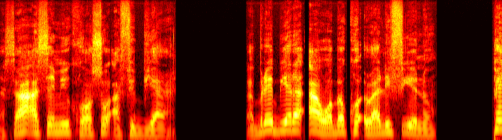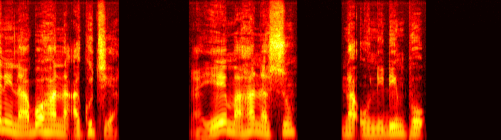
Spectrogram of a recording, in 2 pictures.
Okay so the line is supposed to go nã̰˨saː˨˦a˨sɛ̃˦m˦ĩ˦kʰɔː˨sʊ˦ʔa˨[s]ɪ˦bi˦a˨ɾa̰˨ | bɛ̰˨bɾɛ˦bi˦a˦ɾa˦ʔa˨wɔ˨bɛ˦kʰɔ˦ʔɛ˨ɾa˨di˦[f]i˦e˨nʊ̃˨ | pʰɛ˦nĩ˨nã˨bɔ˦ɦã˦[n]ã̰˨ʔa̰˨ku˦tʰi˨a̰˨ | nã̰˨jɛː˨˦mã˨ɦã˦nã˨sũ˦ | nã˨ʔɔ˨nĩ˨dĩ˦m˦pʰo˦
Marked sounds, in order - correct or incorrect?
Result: incorrect: f, correct, correct

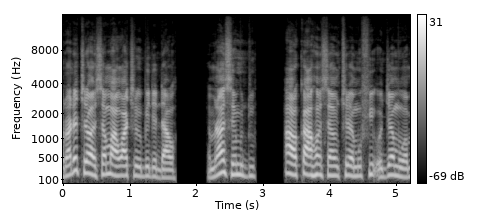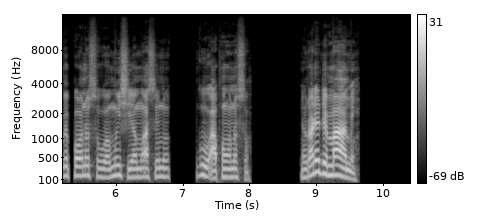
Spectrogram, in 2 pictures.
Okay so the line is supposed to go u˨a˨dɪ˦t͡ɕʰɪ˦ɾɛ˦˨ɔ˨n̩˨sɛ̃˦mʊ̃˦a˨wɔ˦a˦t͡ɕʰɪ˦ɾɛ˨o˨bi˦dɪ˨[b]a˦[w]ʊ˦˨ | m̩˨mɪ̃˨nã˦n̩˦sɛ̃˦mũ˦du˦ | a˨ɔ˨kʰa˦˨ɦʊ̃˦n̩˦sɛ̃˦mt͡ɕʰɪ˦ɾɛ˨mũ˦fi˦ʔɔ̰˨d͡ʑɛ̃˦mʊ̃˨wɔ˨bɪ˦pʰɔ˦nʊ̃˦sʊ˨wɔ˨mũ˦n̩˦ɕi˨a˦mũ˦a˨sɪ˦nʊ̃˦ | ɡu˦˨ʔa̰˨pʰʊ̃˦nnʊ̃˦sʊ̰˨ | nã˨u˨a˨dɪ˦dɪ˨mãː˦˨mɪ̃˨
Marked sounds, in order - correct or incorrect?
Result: incorrect: d, correct

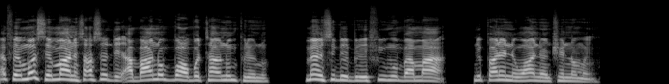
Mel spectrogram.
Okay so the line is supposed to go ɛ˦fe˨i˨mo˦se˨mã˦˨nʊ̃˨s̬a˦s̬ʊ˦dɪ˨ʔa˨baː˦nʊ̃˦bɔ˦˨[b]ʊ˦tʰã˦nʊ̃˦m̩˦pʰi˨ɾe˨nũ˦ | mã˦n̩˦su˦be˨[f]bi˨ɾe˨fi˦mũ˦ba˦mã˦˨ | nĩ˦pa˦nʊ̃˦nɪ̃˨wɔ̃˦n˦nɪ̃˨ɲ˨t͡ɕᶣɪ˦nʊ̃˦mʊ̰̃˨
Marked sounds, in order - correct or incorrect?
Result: correct, incorrect: none

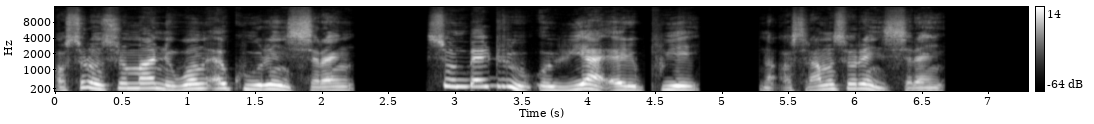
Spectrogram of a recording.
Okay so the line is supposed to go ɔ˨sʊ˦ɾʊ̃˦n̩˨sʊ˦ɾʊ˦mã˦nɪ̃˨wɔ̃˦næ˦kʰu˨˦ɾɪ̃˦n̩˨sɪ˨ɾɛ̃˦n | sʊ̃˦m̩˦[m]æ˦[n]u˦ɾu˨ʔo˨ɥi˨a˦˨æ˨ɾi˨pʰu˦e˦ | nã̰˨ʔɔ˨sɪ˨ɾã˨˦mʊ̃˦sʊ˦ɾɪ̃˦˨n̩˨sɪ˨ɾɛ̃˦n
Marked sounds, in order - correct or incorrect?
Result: incorrect: b, incorrect: d

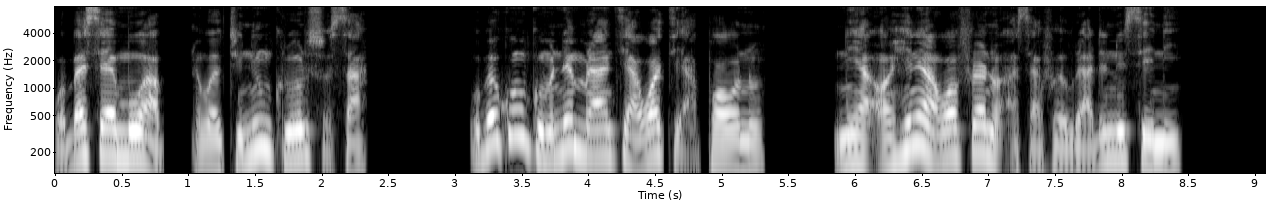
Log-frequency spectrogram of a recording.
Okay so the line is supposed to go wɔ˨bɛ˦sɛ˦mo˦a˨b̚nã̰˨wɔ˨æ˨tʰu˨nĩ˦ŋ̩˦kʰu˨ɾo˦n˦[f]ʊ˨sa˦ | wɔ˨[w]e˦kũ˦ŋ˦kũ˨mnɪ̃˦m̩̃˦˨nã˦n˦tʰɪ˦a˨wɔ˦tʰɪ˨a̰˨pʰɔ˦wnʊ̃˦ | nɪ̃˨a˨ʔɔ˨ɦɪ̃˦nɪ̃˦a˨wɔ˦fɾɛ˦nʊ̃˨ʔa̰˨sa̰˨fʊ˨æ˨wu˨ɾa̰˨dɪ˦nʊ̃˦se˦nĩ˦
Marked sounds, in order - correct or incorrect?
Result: incorrect: s, incorrect: b

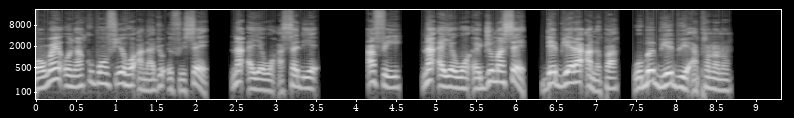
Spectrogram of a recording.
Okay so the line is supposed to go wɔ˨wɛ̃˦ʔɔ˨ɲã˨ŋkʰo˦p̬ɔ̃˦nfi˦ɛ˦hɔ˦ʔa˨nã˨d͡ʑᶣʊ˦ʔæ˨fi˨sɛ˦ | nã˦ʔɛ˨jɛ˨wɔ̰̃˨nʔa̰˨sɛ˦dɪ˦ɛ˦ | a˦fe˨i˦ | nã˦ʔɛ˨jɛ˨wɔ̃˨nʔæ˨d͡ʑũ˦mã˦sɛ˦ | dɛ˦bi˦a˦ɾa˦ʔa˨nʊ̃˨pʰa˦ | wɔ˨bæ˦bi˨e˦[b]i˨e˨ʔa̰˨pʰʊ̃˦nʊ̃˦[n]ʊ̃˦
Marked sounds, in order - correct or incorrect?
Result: correct, correct

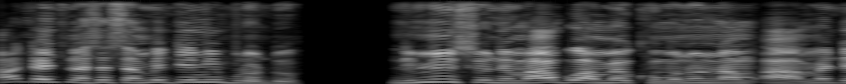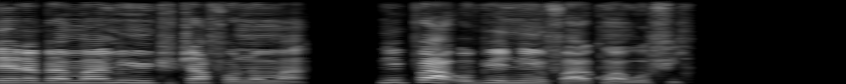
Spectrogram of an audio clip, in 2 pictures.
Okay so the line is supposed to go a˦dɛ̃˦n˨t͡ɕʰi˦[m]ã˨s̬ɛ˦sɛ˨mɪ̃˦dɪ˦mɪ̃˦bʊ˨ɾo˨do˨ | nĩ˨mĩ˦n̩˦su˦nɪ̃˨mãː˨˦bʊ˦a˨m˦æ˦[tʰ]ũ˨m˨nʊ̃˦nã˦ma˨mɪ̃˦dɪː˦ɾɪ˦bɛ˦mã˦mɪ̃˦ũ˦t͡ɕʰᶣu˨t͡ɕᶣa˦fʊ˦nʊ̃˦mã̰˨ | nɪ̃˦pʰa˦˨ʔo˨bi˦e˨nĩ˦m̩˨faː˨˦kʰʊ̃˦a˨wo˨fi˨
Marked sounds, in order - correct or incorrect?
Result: incorrect: n, incorrect: kʰ

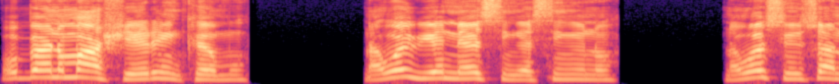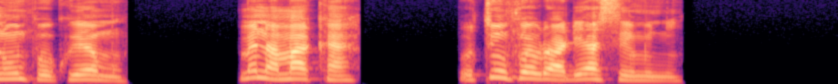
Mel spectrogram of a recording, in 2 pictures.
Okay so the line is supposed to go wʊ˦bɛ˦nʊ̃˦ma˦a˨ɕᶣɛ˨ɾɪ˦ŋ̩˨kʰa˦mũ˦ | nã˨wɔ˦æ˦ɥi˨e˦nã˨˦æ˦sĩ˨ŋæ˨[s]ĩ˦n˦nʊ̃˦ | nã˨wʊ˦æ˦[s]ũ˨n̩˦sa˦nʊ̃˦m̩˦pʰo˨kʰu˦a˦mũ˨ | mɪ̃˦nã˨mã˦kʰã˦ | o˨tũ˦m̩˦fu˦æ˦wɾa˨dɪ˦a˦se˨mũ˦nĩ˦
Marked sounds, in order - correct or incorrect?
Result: correct, correct

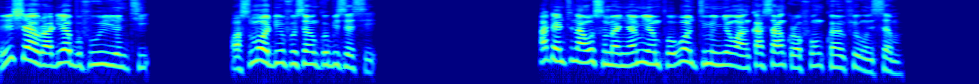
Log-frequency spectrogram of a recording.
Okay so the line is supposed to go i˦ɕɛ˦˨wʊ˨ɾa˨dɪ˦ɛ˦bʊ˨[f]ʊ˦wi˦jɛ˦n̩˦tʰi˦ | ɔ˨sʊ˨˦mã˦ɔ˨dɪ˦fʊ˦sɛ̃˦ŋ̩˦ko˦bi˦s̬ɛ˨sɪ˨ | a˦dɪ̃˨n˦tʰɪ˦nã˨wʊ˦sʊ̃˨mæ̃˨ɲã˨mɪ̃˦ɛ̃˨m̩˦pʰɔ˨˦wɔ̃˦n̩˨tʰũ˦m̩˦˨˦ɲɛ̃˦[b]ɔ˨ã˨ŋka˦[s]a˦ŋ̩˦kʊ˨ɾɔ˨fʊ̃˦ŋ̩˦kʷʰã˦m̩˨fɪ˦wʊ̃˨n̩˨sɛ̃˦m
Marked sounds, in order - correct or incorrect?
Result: correct, incorrect: w, correct

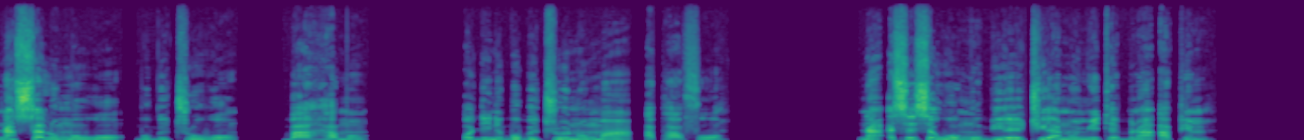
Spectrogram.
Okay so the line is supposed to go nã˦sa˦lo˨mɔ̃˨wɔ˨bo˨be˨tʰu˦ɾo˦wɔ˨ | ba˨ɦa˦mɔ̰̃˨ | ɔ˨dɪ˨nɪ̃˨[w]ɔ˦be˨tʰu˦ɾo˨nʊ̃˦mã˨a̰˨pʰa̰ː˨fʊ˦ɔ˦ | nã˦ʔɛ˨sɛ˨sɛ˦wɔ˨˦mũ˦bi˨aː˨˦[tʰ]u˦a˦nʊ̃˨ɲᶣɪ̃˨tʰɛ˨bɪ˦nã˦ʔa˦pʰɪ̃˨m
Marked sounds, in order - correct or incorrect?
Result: incorrect: b, correct

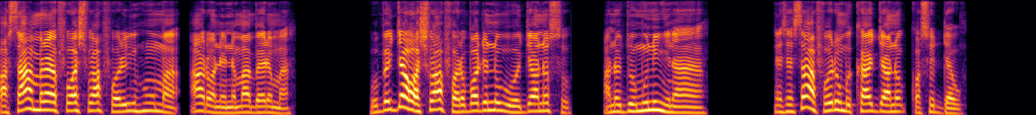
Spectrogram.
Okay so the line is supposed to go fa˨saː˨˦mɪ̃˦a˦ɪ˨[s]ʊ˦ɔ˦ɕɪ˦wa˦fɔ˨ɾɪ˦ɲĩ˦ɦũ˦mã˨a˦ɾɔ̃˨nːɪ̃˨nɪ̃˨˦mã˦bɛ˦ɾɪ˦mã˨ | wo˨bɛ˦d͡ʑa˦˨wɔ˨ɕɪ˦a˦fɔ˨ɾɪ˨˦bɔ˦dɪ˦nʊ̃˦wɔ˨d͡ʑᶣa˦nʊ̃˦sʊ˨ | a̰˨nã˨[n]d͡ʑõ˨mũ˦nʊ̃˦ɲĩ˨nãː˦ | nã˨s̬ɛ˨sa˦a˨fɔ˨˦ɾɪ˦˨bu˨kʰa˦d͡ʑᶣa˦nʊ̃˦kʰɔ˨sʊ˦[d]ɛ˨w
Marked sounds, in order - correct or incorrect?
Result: incorrect: f, incorrect: none, correct

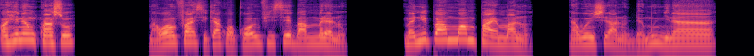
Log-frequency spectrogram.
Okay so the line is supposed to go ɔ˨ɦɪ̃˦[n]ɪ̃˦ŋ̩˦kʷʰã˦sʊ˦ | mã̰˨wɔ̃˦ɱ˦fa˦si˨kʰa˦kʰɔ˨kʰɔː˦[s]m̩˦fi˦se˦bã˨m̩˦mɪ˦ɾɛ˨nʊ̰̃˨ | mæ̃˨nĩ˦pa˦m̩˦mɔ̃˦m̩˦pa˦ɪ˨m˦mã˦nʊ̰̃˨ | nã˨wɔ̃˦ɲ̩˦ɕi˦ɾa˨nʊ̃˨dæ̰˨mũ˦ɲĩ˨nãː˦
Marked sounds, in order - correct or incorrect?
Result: correct, incorrect: none

